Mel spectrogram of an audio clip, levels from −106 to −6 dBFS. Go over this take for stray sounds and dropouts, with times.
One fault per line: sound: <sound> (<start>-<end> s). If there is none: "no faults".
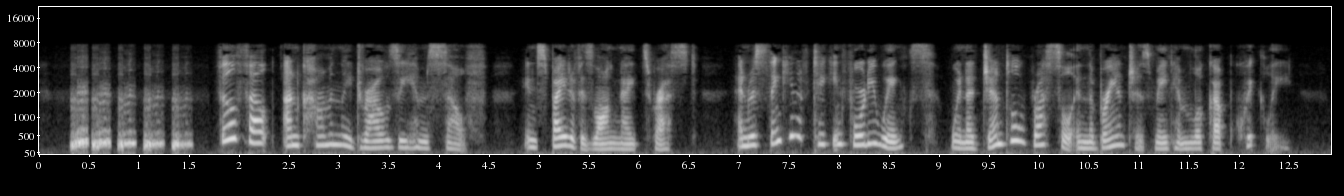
sound: laugh (0.3-1.5 s)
